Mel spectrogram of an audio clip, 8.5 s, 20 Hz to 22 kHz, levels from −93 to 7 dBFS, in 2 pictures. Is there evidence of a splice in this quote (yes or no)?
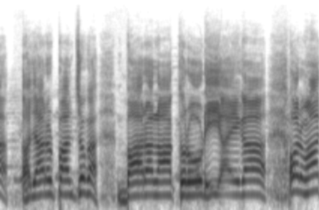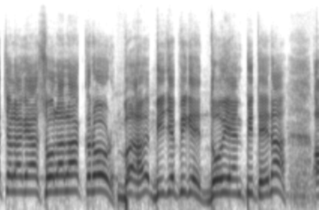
yes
